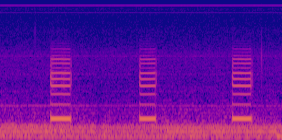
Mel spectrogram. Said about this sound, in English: Yeah, in the glove compartment. Hey, my favorite, beeping head cleaner.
